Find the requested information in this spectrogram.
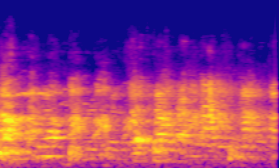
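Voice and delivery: airy burst of laughter; breathy laugh. Real, not acted. Poet laughing at a friend's heckle, breathy laugh. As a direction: laugh at the joke.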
